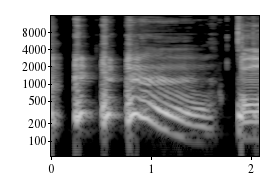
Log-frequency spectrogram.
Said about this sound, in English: It wasn't a cough. I was clearing my throat.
